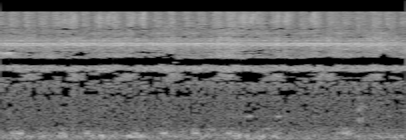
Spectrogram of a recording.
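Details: Continuous night-time chirping of crickets in a village: a shrill, fast-pulsed trill over a steady high ringing tone, unchanging throughout, with no other clear sounds.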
